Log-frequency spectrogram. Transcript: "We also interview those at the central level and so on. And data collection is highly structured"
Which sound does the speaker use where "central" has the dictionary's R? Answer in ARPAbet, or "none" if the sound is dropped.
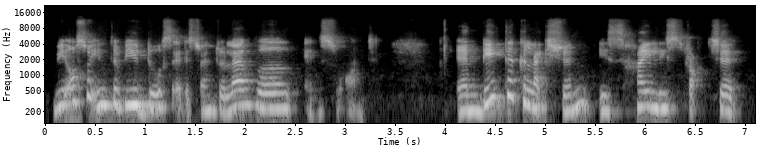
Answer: none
